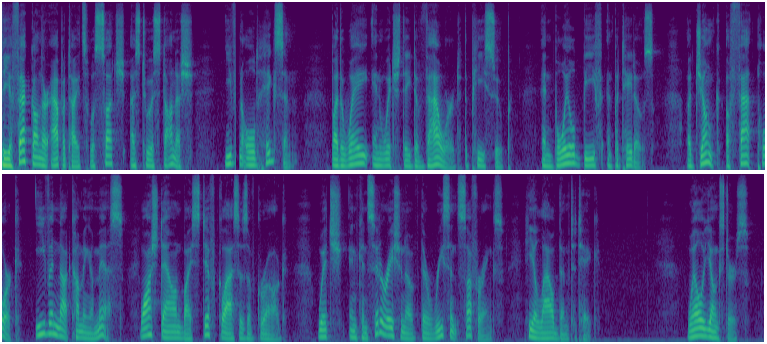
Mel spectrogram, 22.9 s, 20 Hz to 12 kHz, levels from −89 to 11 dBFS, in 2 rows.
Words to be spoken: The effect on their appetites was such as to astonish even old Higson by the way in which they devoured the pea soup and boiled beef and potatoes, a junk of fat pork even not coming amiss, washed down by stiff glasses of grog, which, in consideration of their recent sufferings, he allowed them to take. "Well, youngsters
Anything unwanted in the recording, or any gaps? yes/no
yes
